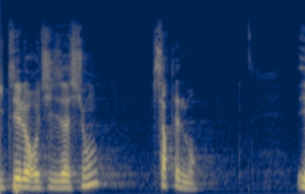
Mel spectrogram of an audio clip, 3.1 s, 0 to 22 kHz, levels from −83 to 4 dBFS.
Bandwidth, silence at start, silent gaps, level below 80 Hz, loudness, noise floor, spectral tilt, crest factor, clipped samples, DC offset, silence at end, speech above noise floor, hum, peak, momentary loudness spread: 13.5 kHz; 0 s; none; -54 dBFS; -20 LUFS; -59 dBFS; -6 dB/octave; 18 dB; under 0.1%; under 0.1%; 0 s; 40 dB; none; -2 dBFS; 17 LU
